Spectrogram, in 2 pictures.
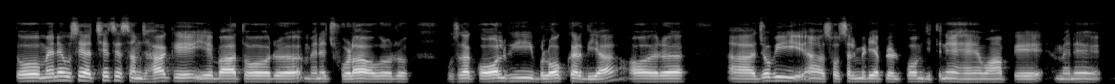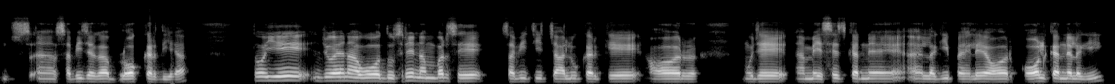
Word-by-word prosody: तो 160 Hz, +1 st, +5 dB
मैंने 170 Hz, +4 st, +1 dB
उसे 185 Hz, +1 st, +2 dB
अच्छे 185 Hz, +2 st, +2 dB
से 185 Hz, 0 st, -1 dB
समझा 145 Hz, 0 st, +1 dB
के 155 Hz, 0 st, +1 dB
ये 145 Hz, -, +1 dB
बात 140 Hz, 0 st, +4 dB
और 135 Hz, 0 st, +3 dB, 0.3 s
मैंने 135 Hz, 0 st, -4 dB
छोड़ा 140 Hz, +2 st, +3 dB
और 135 Hz, 0 st, -1 dB, 0.4 s
उसका 145 Hz, +1 st, +1 dB
कॉल 150 Hz, +3 st, +6 dB
भी 155 Hz, 0 st, -2 dB
ब्लॉक 145 Hz, +2 st, +4 dB
कर 140 Hz, -, +4 dB
दिया। 130 Hz, +1 st, +2 dB
और 140 Hz, 0 st, +1 dB, 0.7 s
अ, 135 Hz, -1 st, 0 dB
जो 170 Hz, +6 st, -1 dB
भी 345 Hz, +1 st, +1 dB
अ, 145 Hz, -2 st, -1 dB
सोशल 140 Hz, +2 st, -4 dB
मीडिया 140 Hz, 0 st, 0 dB
प्लेटफॉर्म 140 Hz, +1 st, -3 dB
जितने 140 Hz, +2 st, -3 dB
हैं 130 Hz, 0 st, -3 dB
वहाँ 130 Hz, 0 st, -1 dB
पे 130 Hz, 0 st, -4 dB, 0.3 s
मैंने 265 Hz, +1 st, -4 dB, 0.4 s
स 250 Hz, -, -8 dB, 0.3 s
सभी 145 Hz, -, -4 dB
जगह 135 Hz, -1 st, +1 dB
ब्लॉक 270 Hz, +3 st, +1 dB
कर -, -, +2 dB
दिया। 120 Hz, 0 st, -6 dB, 0.7 s
तो 180 Hz, 0 st, 0 dB
ये 190 Hz, +1 st, +2 dB
जो 175 Hz, 0 st, +2 dB
है 180 Hz, -, +5 dB
ना 170 Hz, -2 st, +2 dB
वो 155 Hz, +1 st, +4 dB
दूसरे 150 Hz, +5 st, -2 dB
नंबर 155 Hz, 0 st, 0 dB
से 150 Hz, 0 st, -2 dB, 0.4 s
सभी 285 Hz, +1 st, -3 dB
चीज़ 290 Hz, 0 st, -10 dB
चालू 135 Hz, +1 st, -1 dB
करके 140 Hz, +1 st, -1 dB, 0.4 s
और 130 Hz, -1 st, +2 dB, 0.5 s
मुझे 135 Hz, +1 st, 0 dB, 0.3 s
अ, 130 Hz, -, -6 dB
मैसेज 135 Hz, +2 st, -2 dB
करने 275 Hz, 0 st, +1 dB, 0.2 s
अ, 275 Hz, -, -6 dB
लगी 135 Hz, +1 st, -3 dB
पहले 130 Hz, +1 st, -2 dB
और 130 Hz, -, +2 dB
कॉल 260 Hz, -, +5 dB
करने 140 Hz, -1 st, +4 dB
लगी। 130 Hz, +5 st, -3 dB
140 Hz, 170 wpm, -16 LUFS, 135-165 Hz, 0.7 s, कॉल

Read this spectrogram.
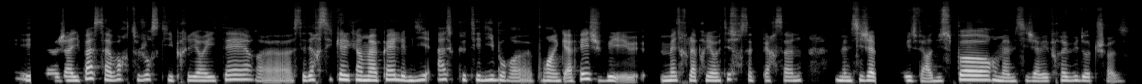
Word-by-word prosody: Et 250 Hz, -6 st, -7 dB
heu, 170 Hz, -3 st, -4 dB
j'arrive 180 Hz, 0 st, +2 dB
pas 265 Hz, -, +5 dB
à -, -, +2 dB
savoir 220 Hz, -2 st, -1 dB
toujours 220 Hz, +2 st, -4 dB
ce -, -, -10 dB
qui 195 Hz, -, -5 dB
est -, -, -3 dB
prioritaire, 190 Hz, +6 st, 0 dB
heu, 90 Hz, +1 st, -5 dB
c'est-à-dire 205 Hz, +3 st, -1 dB
si 230 Hz, -, -9 dB
quelqu'un 215 Hz, -2 st, +5 dB
m'appelle 195 Hz, +2 st, +4 dB
et -, -, +3 dB
me -, -, +3 dB
dit: 200 Hz, +4 st, 0 dB
«Ah, 225 Hz, -, -1 dB
est-ce 230 Hz, -, -4 dB
que 215 Hz, -, -3 dB
tu 205 Hz, 0 st, -3 dB
es -, -, +3 dB
libre, 195 Hz, -4 st, +1 dB
heu, -, -, -8 dB
pour 180 Hz, -1 st, +1 dB
un 170 Hz, -, +1 dB
café?» 170 Hz, +10 st, +2 dB
Je 210 Hz, -9 st, -5 dB
vais 180 Hz, -, 0 dB, 0.2 s
mettre 185 Hz, +1 st, +1 dB
la 185 Hz, -, +1 dB
priorité 180 Hz, +4 st, 0 dB
sur -, -, -11 dB
cette 190 Hz, -3 st, -8 dB
personne, 180 Hz, +1 st, -5 dB, 0.3 s
même 180 Hz, -2 st, +2 dB
si 190 Hz, +2 st, -3 dB
j'avais 185 Hz, -1 st, +5 dB, 0.3 s
envie 180 Hz, -, +1 dB
de 170 Hz, -, -12 dB
faire 140 Hz, -3 st, -4 dB
du 165 Hz, -, -2 dB
sport, 205 Hz, +3 st, +5 dB
même 160 Hz, -2 st, 0 dB
si 170 Hz, +1 st, -11 dB
j'avais 160 Hz, -1 st, -1 dB
prévu 180 Hz, +1 st, -2 dB
d'autres 170 Hz, -2 st, -2 dB
choses. 150 Hz, +3 st, -10 dB
185 Hz, 270 wpm, -19 LUFS, 175-210 Hz, 0.3 s, pas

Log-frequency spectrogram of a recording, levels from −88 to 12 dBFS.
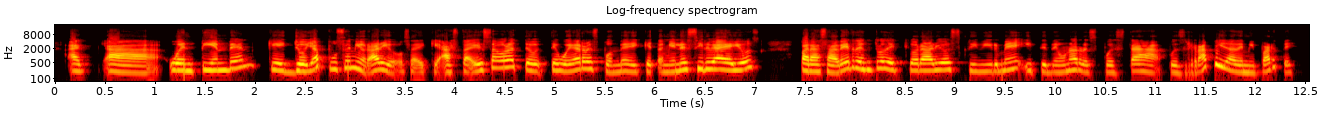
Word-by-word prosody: a 220 Hz, 0 st, +1 dB, 0.2 s
a 195 Hz, -4 st, +2 dB
o 240 Hz, -1 st, +4 dB
entienden 245 Hz, +7 st, 0 dB, 0.2 s
que 230 Hz, -6 st, -2 dB
yo 220 Hz, 0 st, +5 dB
ya -, -, +2 dB
puse 270 Hz, +3 st, -4 dB
mi 300 Hz, -3 st, +1 dB
horario. 230 Hz, -6 st, +3 dB
O -, -, -12 dB
sea, -, -, -8 dB
de 100 Hz, -, -9 dB
que: -, -, -7 dB
"Hasta 205 Hz, 0 st, 0 dB
esa 240 Hz, +7 st, 0 dB
hora 325 Hz, +2 st, +3 dB
te 245 Hz, -, 0 dB
voy 220 Hz, -1 st, -1 dB
te 240 Hz, -, -1 dB
voy 220 Hz, -1 st, 0 dB
a 255 Hz, -, +4 dB
responder", 220 Hz, -7 st, -3 dB
y 200 Hz, 0 st, -4 dB
que 210 Hz, -, -4 dB
también 205 Hz, +2 st, -3 dB
le 250 Hz, -, +3 dB
sirve 270 Hz, +1 st, +1 dB
a 260 Hz, -1 st, +8 dB
ellos 260 Hz, +7 st, +2 dB, 0.4 s
para 220 Hz, -3 st, +5 dB
saber 215 Hz, +8 st, +2 dB
dentro 280 Hz, 0 st, 0 dB
de 255 Hz, -3 st, +1 dB
qué 255 Hz, -, -5 dB
horario 235 Hz, +2 st, +3 dB
escribirme 235 Hz, 0 st, -4 dB
y 230 Hz, -1 st, -11 dB
tener 200 Hz, -3 st, -5 dB
una 235 Hz, +4 st, 0 dB
respuesta, 205 Hz, 0 st, -3 dB
pues, 190 Hz, -2 st, -7 dB
rápida 240 Hz, -, +1 dB
de 200 Hz, -1 st, -2 dB
mi 190 Hz, -1 st, -7 dB
parte. 210 Hz, -, -4 dB
230 Hz, 220 wpm, -23 LUFS, 210-255 Hz, 0.4 s, a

